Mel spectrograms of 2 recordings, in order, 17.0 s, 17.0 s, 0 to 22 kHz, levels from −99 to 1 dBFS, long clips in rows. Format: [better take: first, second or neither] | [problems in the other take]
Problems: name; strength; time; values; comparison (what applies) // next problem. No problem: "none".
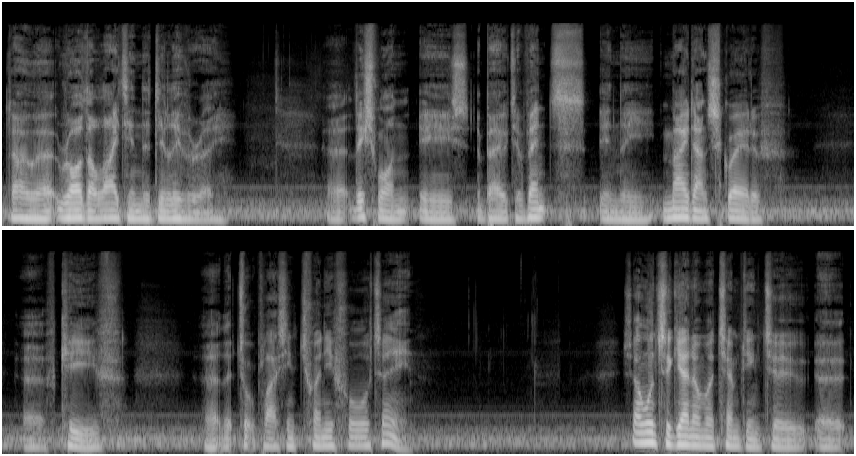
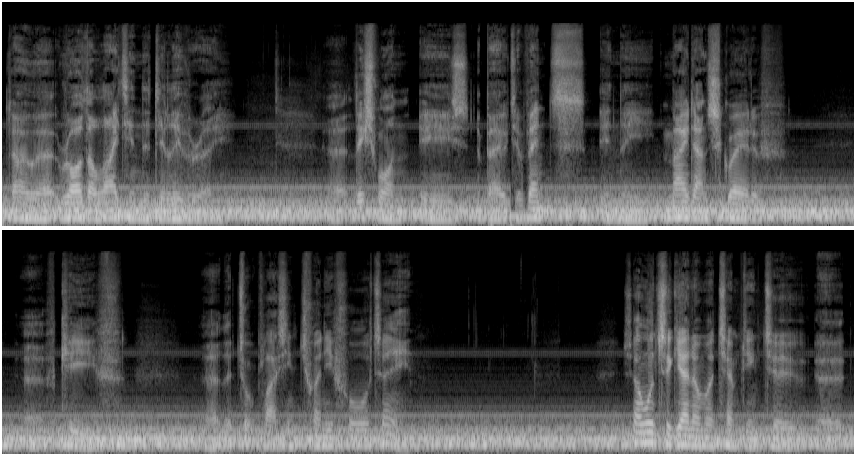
first | low rumble; loud; throughout; 5 dB below the speech; faint in the first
